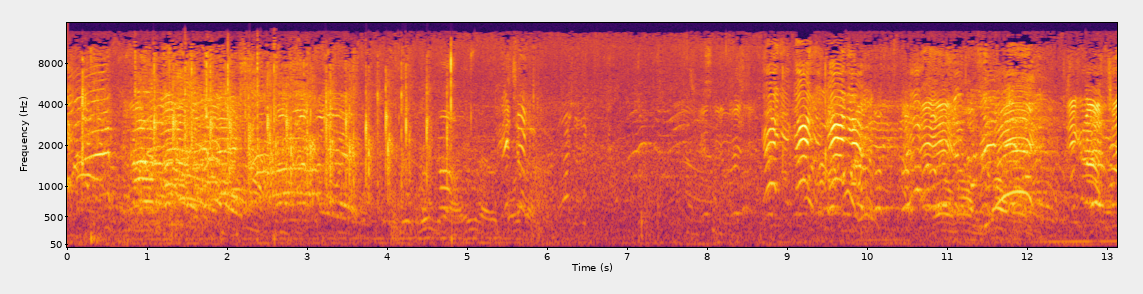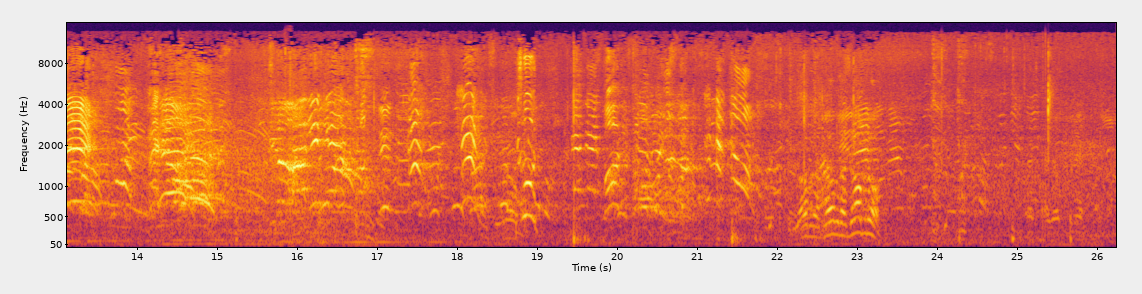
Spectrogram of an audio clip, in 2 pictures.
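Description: Spectators shout and cheer outdoors at a distance.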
